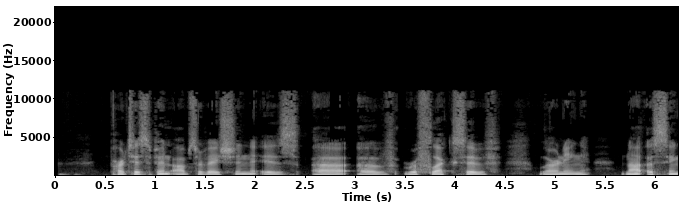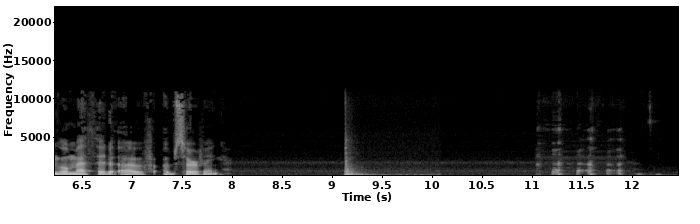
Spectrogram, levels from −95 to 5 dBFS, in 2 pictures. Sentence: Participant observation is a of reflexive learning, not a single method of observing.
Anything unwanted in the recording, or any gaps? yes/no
yes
